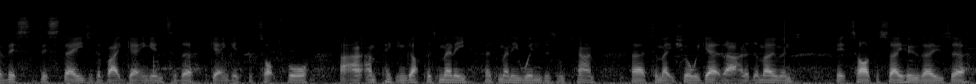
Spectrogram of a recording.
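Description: A man's voice: low voice, warm tone, slight background noise. A man in his thirties, a rugby coach, giving a post-match interview outdoors at a floodlit ground, talking with many fillers and restarts.

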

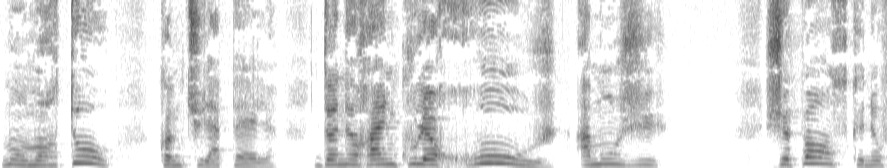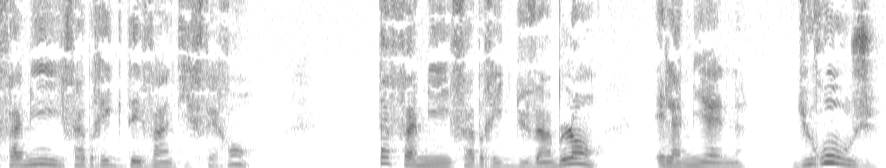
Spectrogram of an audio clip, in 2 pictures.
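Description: A woman's voice: mid-range voice, lively intonation, a little mellow, slightly rough. A woman doing Beaugrain, a grumpy little red grape. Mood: earnest. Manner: grumbling, quick to anger. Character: hot-tempered young male red grape.

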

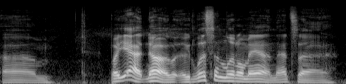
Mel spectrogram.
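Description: A man co-hosting a casual music chat, talking in halting bits full of restarts. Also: mid-range voice, lively intonation, fairly bright tone, no echo. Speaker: local musician co-host.

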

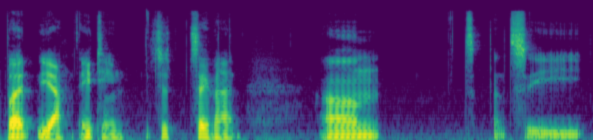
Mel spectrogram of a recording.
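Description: Speaking extremely slowly in a fairly low, slightly mellow voice with vocal fry, a young Icelandic man of about eighteen rambles through viewer questions, laughing at himself and saying um a lot. It's a casual Q&A from a small room at home, recorded on a studio condenser mic with a pop filter while he wears headphones, with no room sound.

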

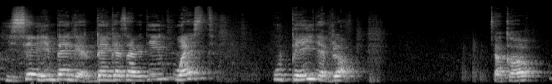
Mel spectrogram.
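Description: A patient male teacher with a fairly high voice, talking slowly through a vocabulary lesson and checking in often. He is picked up from across an echoey room. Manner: patient, repeats words and checks with "ok?". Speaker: language teacher. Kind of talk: classroom language lesson. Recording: echoey room, distant mic.

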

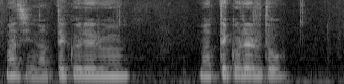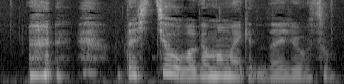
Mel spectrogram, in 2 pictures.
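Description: A young woman in her twenties speaks in a bright, high voice with a Hakata dialect. She chats loosely on a phone livestream, reads out viewer comments, laughs easily, and sometimes sinks into soft, near-whispered asides. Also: fairly even intonation, normal speed. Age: 20s. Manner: chatty, laughs often, trails into soft murmurs. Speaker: livestream host. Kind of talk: casual livestream chat reading viewer comments.

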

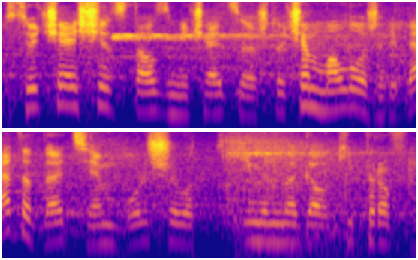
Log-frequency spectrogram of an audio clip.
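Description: A man giving unscripted live ice hockey commentary, often pausing mid-sentence to find words. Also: on the high side, fairly even intonation. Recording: loud rink noise behind the voice. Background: noisy indoor ice rink.

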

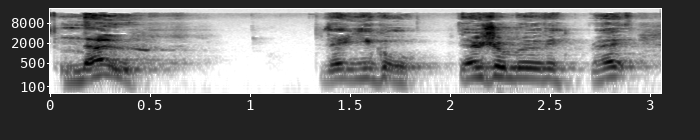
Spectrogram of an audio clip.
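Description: A man casually pitching a film idea, excited and profane, with lots of fillers. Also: a little slow. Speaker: channel host.

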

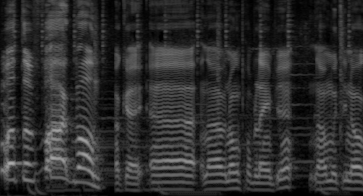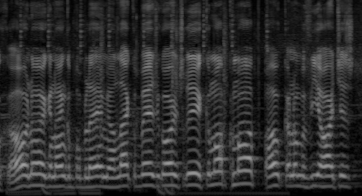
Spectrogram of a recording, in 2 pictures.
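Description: A young man giving excited gameplay commentary, laughing often and dropping English slang. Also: a little high, a little fast, few pauses, faint music behind. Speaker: gaming YouTuber.

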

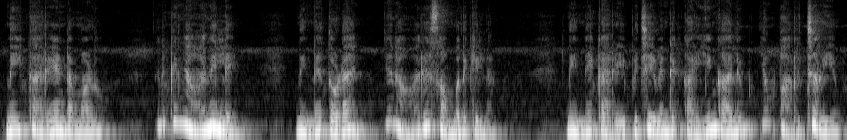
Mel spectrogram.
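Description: A woman's voice: mid-range voice, big pitch swings, normal speed, pauses often, mellow, breathy edge, muffled recording. A woman voicing a simple-minded young man, earnest and fiercely protective of his wife. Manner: earnest, angry.

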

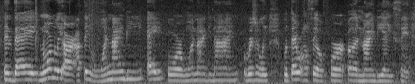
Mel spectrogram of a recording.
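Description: A woman's voice: medium pitch, steady tone, normal speed, hardly any pauses, low-quality recording. A woman vlogger talks through a makeup unboxing in an easy, casual way. She is frank and slangy and keeps calling her viewers "honey". A faint hiss of room noise sits under her voice. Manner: chatty, calls viewers "honey". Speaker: beauty vlogger.

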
